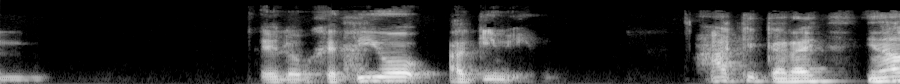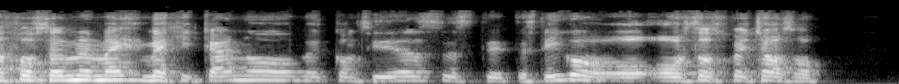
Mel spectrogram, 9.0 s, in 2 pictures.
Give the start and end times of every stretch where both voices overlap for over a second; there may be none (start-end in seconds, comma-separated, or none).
none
